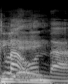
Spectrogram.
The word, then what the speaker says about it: La Onda: Am I saying that correctly? – I don't think you are. I don't know what you're trying to say. – O-N-D-A. – It's like La Onda. La Onda, yeah.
